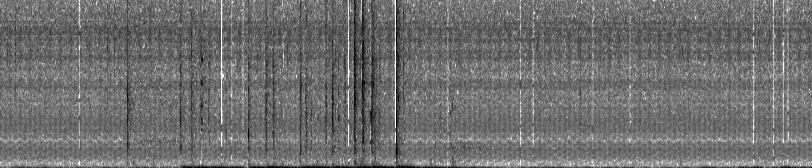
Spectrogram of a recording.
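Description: Typing and clicking on a computer keyboard and mouse, the keystrokes bunched between about three and six seconds in, over a low steady electrical hum.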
